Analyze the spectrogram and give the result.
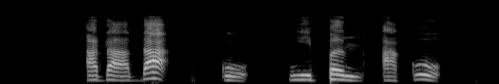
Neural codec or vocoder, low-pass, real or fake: codec, 24 kHz, 6 kbps, HILCodec; 9.9 kHz; fake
